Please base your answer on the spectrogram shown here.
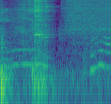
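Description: Dirty dishes and cutlery clinking together, two brief close clatters a moment apart.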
